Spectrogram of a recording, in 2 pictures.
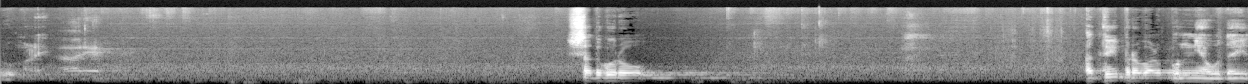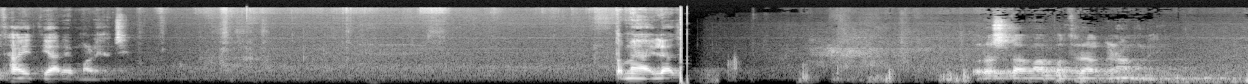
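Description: An elderly man speaks calmly through a microphone and loudspeakers, in bursts with pauses.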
